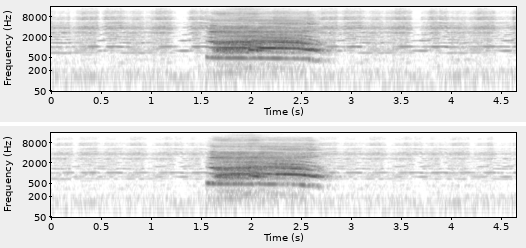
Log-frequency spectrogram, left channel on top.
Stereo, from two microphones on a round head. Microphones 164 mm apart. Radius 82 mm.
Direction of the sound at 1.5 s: 35° left (ahead or behind).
